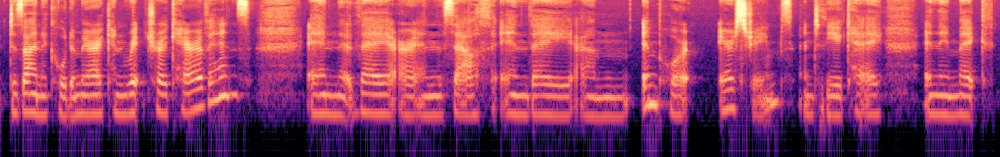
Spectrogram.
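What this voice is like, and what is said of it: New Zealand accent. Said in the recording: “You've got a New Zealand twang going on”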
